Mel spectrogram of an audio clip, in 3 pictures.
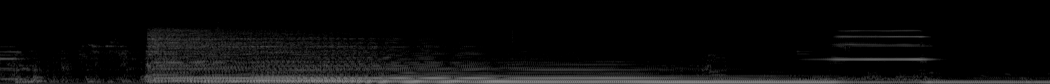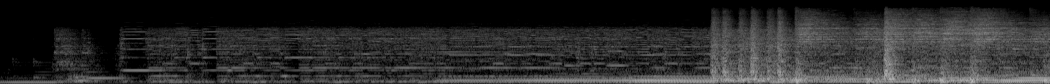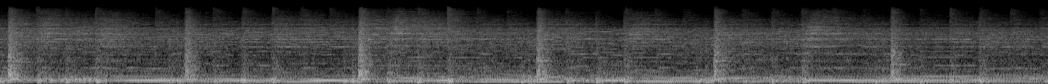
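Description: Live rock band with electric guitars, bass and drum kit starting a song: low guitar and bass chords ring out and are held, a busier guitar line builds from about twelve seconds in, then the drums and full band come in loud a little over halfway through.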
